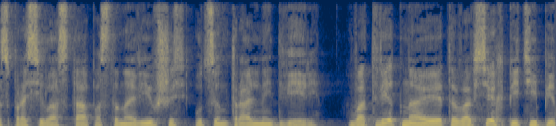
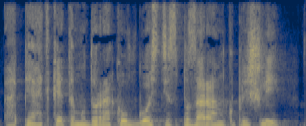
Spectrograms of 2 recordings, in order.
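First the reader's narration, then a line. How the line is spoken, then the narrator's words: Woman's whisper. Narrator (Russian): зашептал женский голос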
